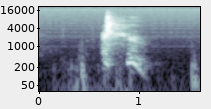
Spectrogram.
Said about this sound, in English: God bless you. A little sneeze there. No, I'm not sick. I am. I have, you know what I got? I got, I don't know what I got. I had a sneeze. It was a live sneeze on the radio.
